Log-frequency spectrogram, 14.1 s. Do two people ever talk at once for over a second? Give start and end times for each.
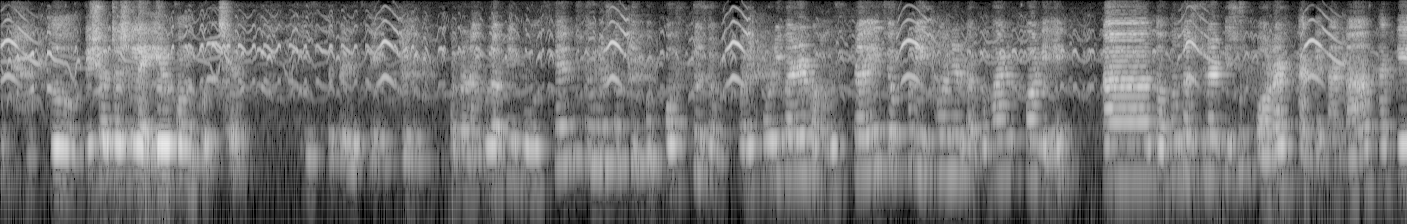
none

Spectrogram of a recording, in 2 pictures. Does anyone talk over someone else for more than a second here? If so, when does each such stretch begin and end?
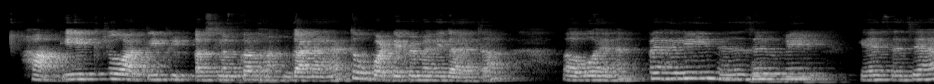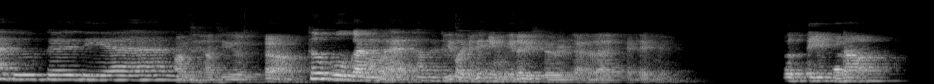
13.0-14.4

